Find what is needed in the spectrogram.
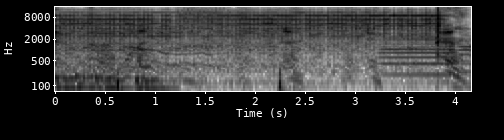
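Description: Twin-bell alarm clock ringing continuously. Near the end comes one sharp click as a hand slaps the top of the clock, and the ringing stops.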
